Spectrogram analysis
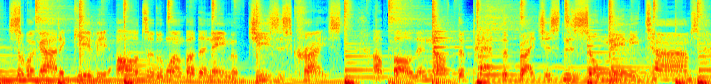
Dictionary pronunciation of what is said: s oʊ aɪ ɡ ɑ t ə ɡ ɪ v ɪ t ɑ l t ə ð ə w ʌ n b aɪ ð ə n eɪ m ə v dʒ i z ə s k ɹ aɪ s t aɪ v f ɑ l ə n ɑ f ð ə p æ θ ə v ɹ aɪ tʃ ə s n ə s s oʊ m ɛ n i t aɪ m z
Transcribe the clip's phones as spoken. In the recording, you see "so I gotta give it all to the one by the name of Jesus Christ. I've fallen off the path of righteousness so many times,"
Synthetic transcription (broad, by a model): s oʊ aɪ ɡ ɑ t ə ɡ ɪ v ɪ t ɑ l t ə ð ə w ʌ n b aɪ ð ə n eɪ m ə v dʒ i z ə s k ɹ aɪ s t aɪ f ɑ l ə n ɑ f ð ə p æ θ ə v ɹ aɪ tʃ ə s n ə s s oʊ m ɛ n i t aɪ m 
